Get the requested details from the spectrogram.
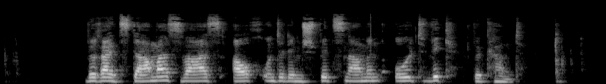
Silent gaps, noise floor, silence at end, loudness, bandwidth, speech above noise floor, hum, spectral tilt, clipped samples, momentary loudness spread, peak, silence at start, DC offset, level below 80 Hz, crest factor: none; -78 dBFS; 0.45 s; -20 LUFS; 11.5 kHz; 58 dB; none; -4 dB/octave; under 0.1%; 13 LU; -2 dBFS; 0.85 s; under 0.1%; -66 dBFS; 20 dB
